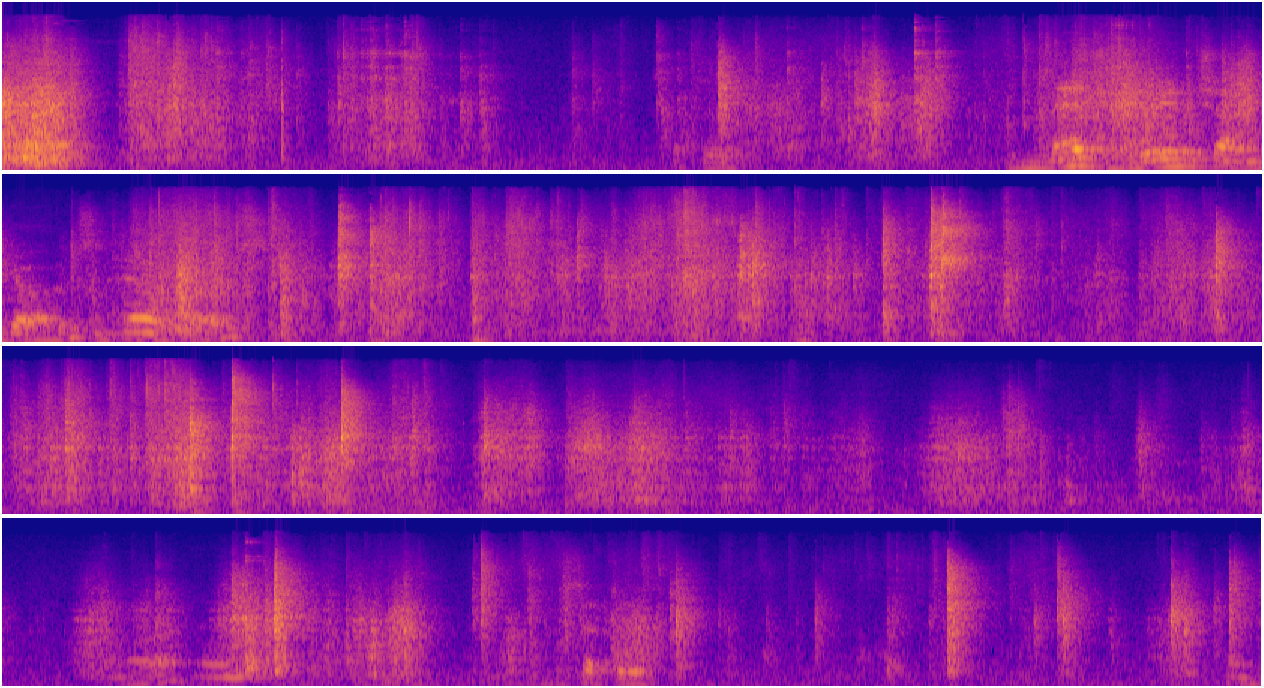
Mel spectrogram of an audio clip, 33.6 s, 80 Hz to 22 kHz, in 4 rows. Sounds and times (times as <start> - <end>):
Inside, small room: 0.0 - 33.5
Speech: 6.7 - 10.2, 25.9 - 27.0, 28.6 - 29.6, 33.4 - 33.5.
